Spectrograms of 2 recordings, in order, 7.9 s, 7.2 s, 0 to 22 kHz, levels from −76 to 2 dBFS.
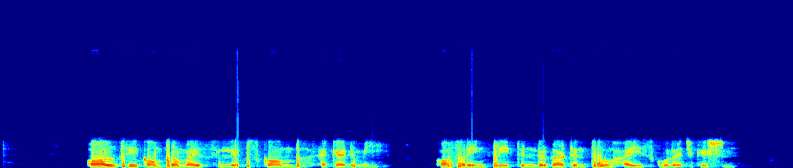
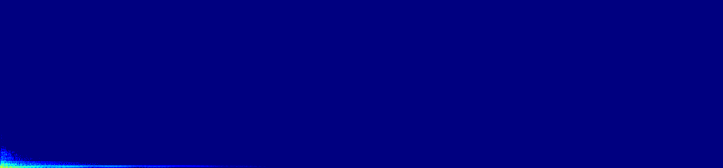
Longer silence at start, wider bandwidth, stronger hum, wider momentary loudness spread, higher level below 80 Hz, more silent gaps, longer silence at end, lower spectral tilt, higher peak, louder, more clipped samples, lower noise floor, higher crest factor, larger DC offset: first, 0.9 s vs 0 s; first, 4.3 kHz vs 2.6 kHz; neither; second, 8 LU vs 23 LU; first, -58 dBFS vs -80 dBFS; neither; second, 0.6 s vs 5.45 s; second, -6 dB/octave vs -8.5 dB/octave; first, -2 dBFS vs -22 dBFS; first, -18 LUFS vs -48 LUFS; neither; second, -73 dBFS vs under -90 dBFS; second, 16 dB vs 30 dB; neither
